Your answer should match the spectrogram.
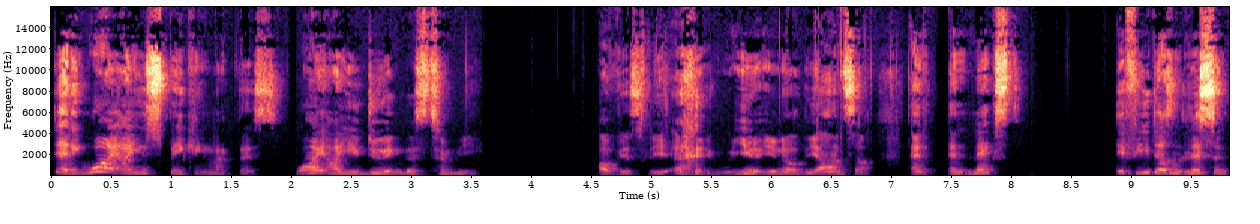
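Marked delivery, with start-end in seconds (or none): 0.0-3.6 higher, mock-hurt little boy voice; lightly voiced little son complaining to daddy; child's protest. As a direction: plead like a wounded toddler. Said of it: "he would say something like".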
